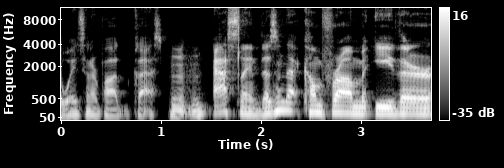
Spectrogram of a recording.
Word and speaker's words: Aslan: the letters to children he said that he pronounces it aslan so there you go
